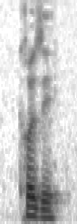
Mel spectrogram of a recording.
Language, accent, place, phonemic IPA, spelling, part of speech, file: French, France, Lyon, /kʁø.ze/, creusé, verb / adjective, LL-Q150 (fra)-creusé.wav
- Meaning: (verb) past participle of creuser; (adjective) concave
